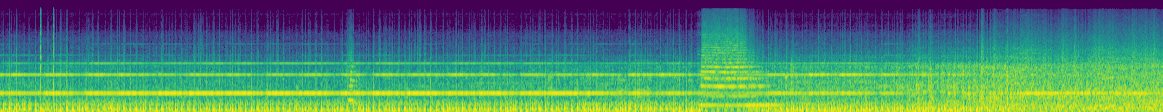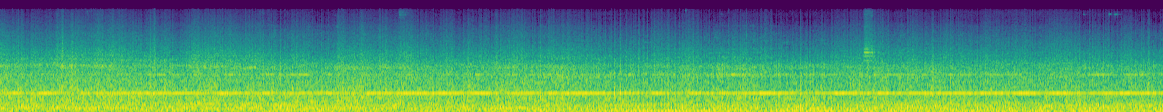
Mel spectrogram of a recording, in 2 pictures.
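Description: Level-crossing warning signal sounding a steady tone throughout. About nine seconds in, a KRL Commuterline electric train gives one short horn blast, and from about twelve seconds the train runs across the crossing with continuous wheel-and-rail noise.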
